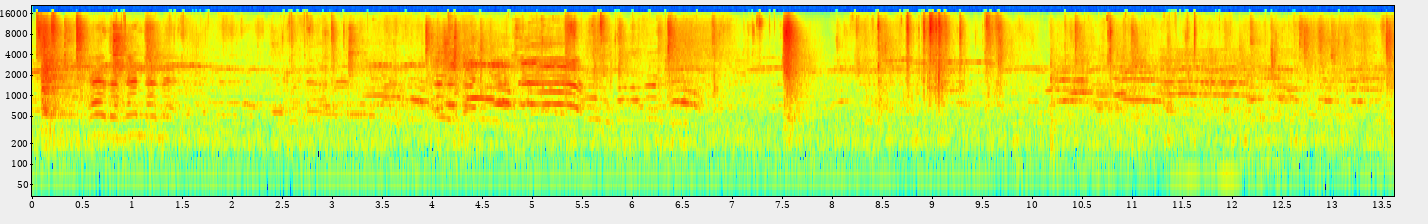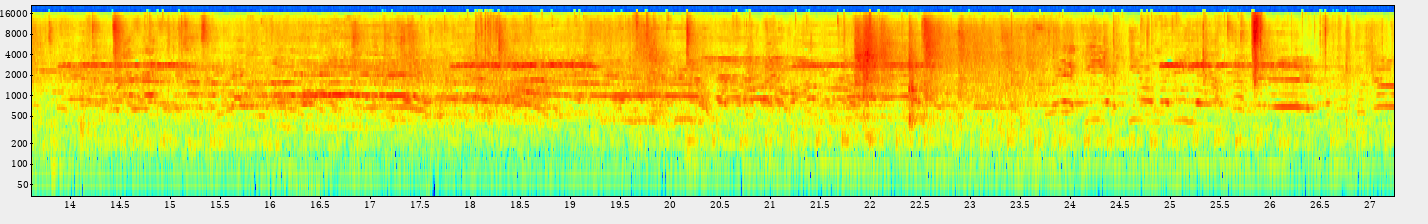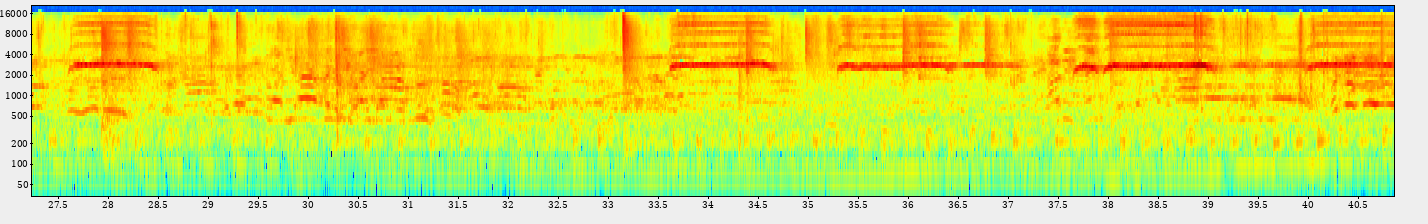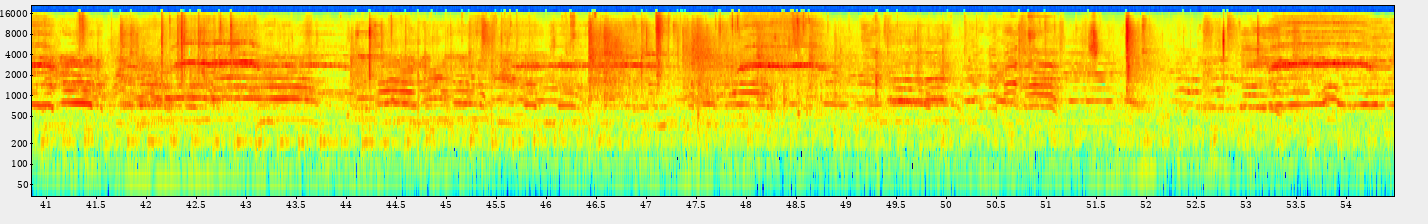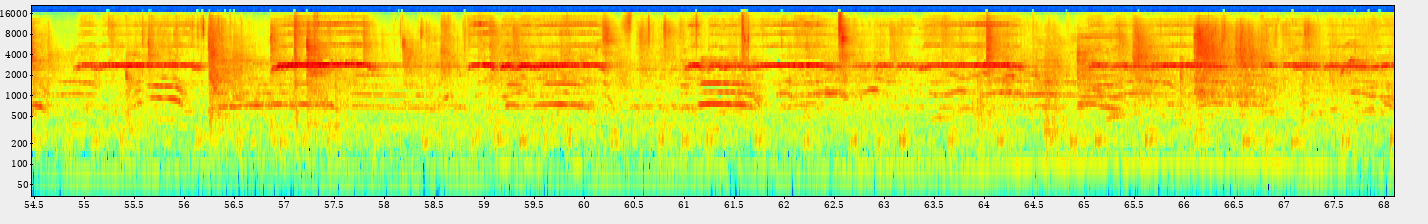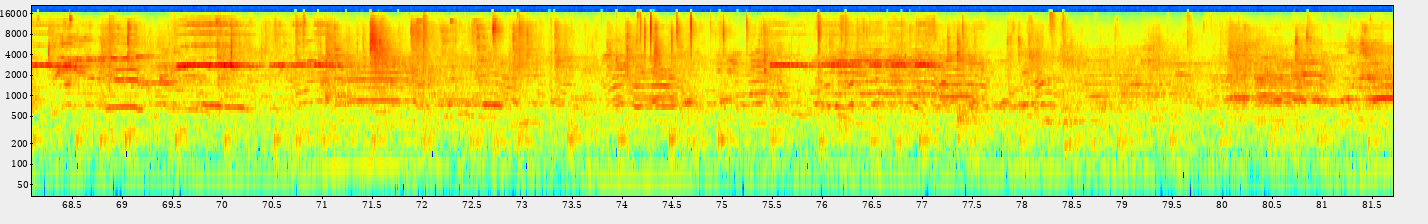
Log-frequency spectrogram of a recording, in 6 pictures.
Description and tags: Protests in Chile 2019 Group of protesters throwing stones at the police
